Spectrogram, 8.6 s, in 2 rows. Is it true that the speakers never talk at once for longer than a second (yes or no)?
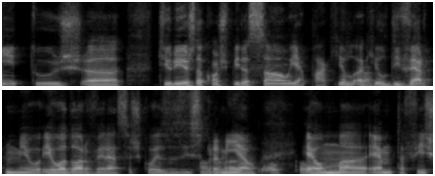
yes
